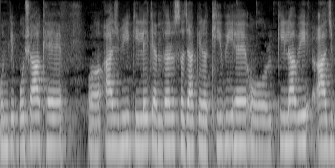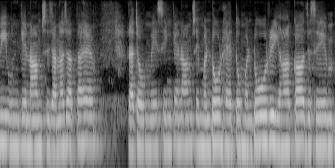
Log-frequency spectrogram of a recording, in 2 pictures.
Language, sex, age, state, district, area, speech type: Hindi, female, 30-45, Rajasthan, Jodhpur, urban, spontaneous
